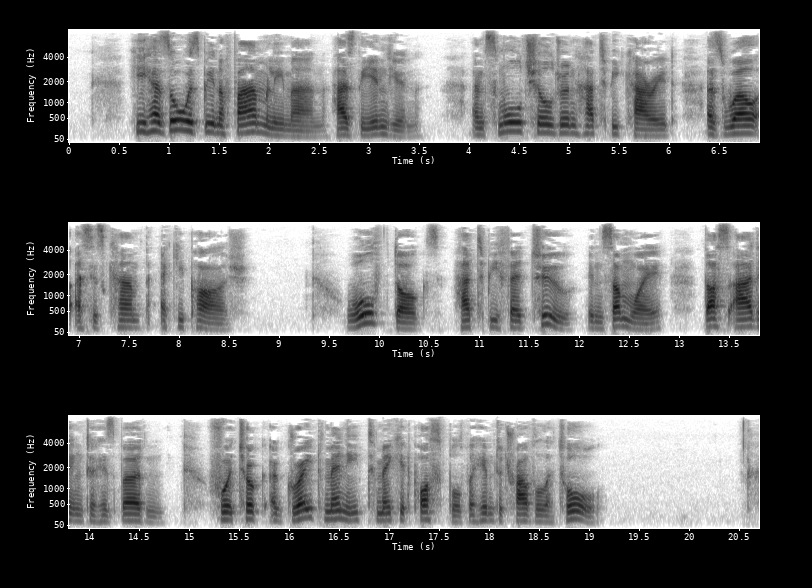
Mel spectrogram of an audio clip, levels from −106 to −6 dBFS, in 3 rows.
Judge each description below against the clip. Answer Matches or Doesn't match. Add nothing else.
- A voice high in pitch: Doesn't match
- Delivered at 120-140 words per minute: Doesn't match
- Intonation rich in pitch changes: Doesn't match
